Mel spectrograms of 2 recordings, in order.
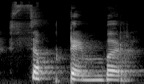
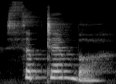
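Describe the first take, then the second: First: The final R sound is pronounced. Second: The final R sound is dropped. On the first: The speaker calls it wrong. "one of the most incorrectly pronounced months" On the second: The speaker calls it right. "if you do not pronounce the R at the end"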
